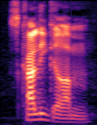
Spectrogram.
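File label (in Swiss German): "kaligramm", Bas Rhin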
